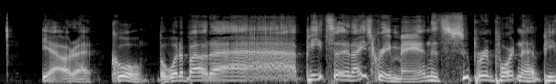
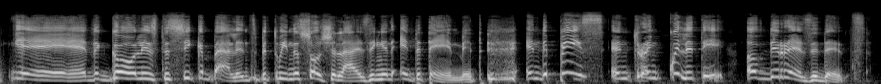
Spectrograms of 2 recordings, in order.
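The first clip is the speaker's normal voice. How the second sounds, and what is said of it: Impression of the mayor Marco Granelli. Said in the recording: “I'm going to do an impression of Marco.”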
